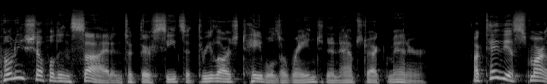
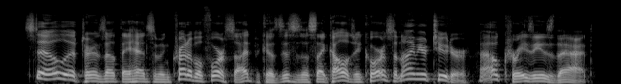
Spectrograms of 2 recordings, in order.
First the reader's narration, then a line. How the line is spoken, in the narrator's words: He laughed again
